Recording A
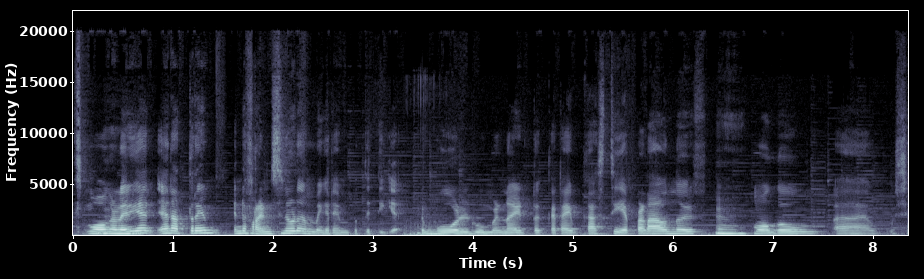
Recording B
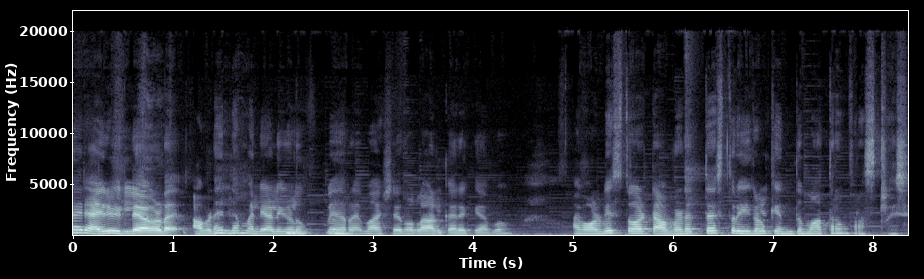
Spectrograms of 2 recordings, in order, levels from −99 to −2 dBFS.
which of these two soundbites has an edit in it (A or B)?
A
